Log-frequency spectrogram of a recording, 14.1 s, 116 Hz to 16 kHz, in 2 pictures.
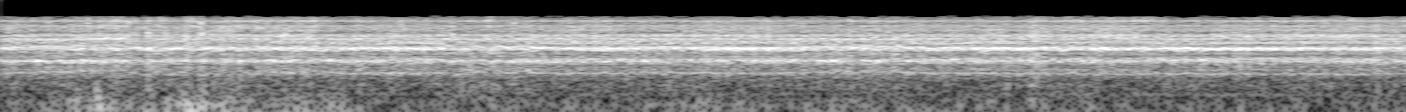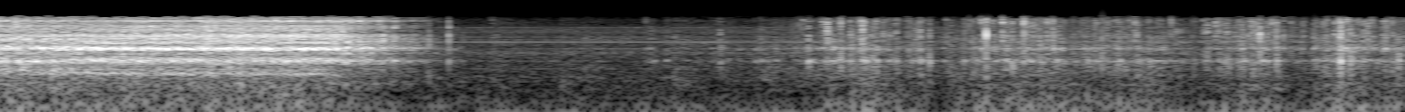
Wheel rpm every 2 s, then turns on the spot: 160, 160, 160, 160, 70, 10, 20.
10-14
